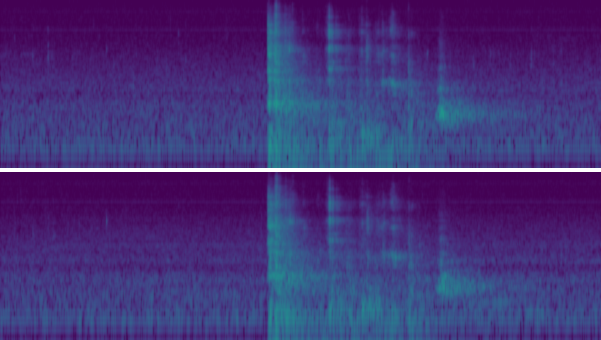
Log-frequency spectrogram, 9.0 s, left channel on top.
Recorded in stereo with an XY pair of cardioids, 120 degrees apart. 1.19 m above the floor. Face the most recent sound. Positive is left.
turn(degrees=50)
